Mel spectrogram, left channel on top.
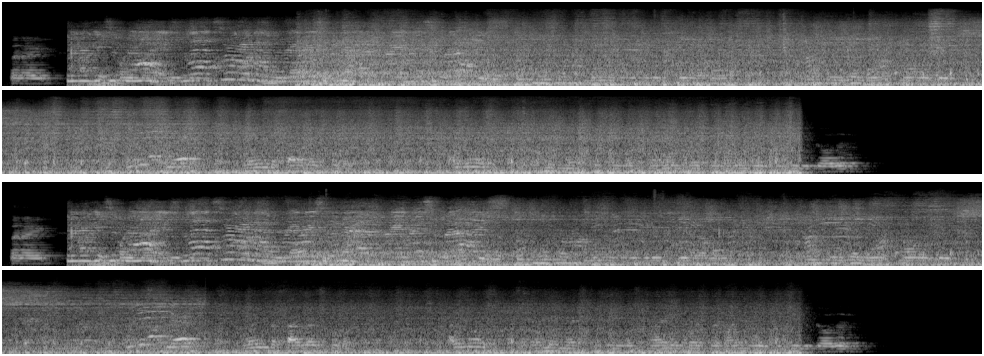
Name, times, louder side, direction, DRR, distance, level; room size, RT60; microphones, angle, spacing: voice 1, 0.1-0.5 0.9-3.5 4.0-7.3 7.9-9.5 11.0-11.8 12.2-13.4 14.3-18.5, right 1 dB, 35° right, 1 dB, 2.3 m, -27 dB
sound 1, 0.6-11.8, right 1 dB, 5° right, 2.0 m, -25 dB
sound 2, 2.9-17.8, left 4 dB, 45° left, 0.5 m, -23 dB
14.0 x 14.0 x 3.5 m, 0.42 s
head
